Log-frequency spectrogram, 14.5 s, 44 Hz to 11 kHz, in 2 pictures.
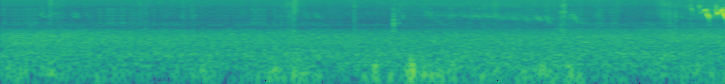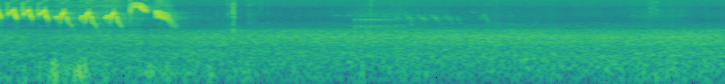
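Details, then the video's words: Common chaffinch singing in spring to defend its territory, Alexander Park, Pushkin, Saint Petersburg, Russia, 17 April 2021: one bright descending trilled phrase of quick repeated notes lasting about two seconds, over steady low traffic rumble. "Весенняя песня зяблика."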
